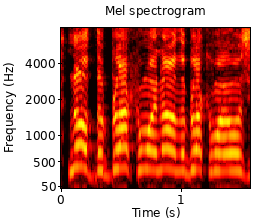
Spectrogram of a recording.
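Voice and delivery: high, fast mock disbelief; hammed-up amazement at full tilt; incredulous goblin. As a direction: blurt it out as a starstruck question.

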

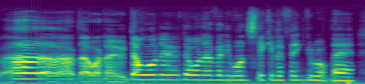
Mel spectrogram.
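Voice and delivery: exaggerated whiny imitation of a reluctant man; whinging moan. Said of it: "a whinging idiot, a moaning a lot".

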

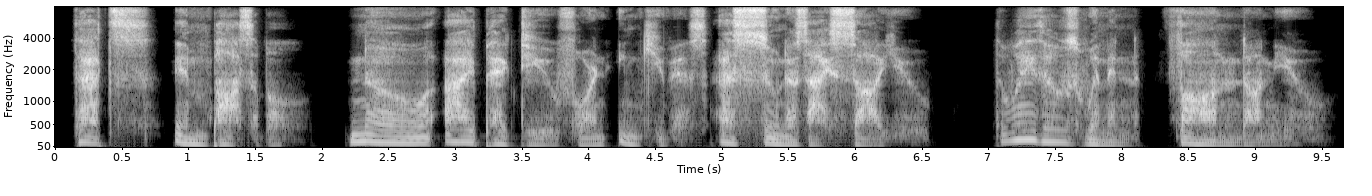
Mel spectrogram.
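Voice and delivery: whispered demon menace; menacing demon. Acted. Demon accuses the angel.

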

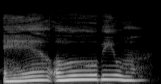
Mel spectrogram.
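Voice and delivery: slow, drawn-out call; lightly acted, lingering call of a name; imitated film line. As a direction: mimic the scene, stretching the name out long. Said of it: "when she's doing the thing".

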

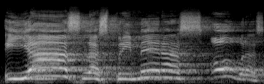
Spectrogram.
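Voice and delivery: slow, emphatic Bible verse with drawn-out words; Scripture recitation. Acted.

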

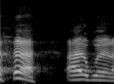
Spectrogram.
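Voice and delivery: ordinary delivery

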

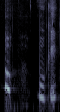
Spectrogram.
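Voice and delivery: tiny, very high fangirl squeak; starstruck fan. Acted. Fan invited to an interview by Charlie, mock starstruck squeak. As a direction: squeak it out, overcome and smitten. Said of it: "And I was like".

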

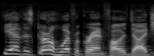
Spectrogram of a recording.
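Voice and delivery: usual speaking voice

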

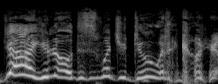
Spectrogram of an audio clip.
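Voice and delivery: high loud shouted instruction; high loud coach voice; coach's loud advice. Retold or imitated. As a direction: bark it like an excited coach. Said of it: "he was telling me".

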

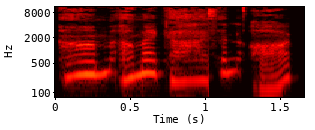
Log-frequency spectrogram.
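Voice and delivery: very high-pitched put-on voice; startled onlooker. Onlooker spotting an ox on stage, high startled voice.

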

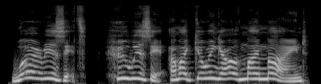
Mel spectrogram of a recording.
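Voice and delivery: high, frantic questioning; lawyer's outburst. Acted. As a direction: fire off exasperated questions at a high pitch. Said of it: "broke out the lawyer".

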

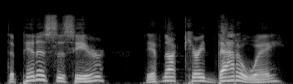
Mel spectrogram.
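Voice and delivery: high, loud joyful shout from afar; crying out. Acted. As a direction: boys shouting good news as they run up. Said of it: "my boys cry out".

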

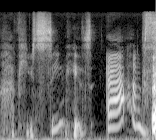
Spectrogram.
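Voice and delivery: excited whisper, voiceless and very soft; slow, secretive whisper about someone attractive; hushed confiding. Retold or imitated. Co-host whispering to her friend about a guest's abs, hushed. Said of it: "but Roxy was like".

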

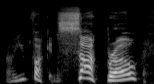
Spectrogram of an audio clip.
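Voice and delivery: hammed-up headset heckling; mock trash talk. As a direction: play at talking trash to other players. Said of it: "talk shit to people".

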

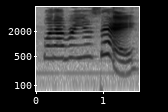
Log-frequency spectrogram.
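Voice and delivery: high, airy motherly shrug; Mama Pig voice. Acted. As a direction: toss it off like a weary mother.

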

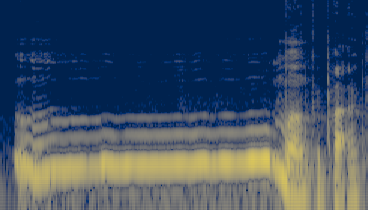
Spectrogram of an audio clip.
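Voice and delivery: sudden high falsetto swoop; falsetto ooh. Pretend. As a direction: squeal it way up high.

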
